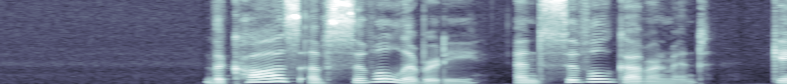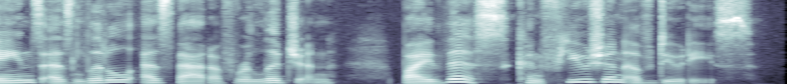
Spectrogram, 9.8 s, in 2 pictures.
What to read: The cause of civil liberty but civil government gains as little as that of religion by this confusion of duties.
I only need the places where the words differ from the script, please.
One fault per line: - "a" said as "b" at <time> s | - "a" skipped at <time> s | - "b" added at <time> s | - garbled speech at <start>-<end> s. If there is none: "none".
- "but" said as "and" at 3.2 s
